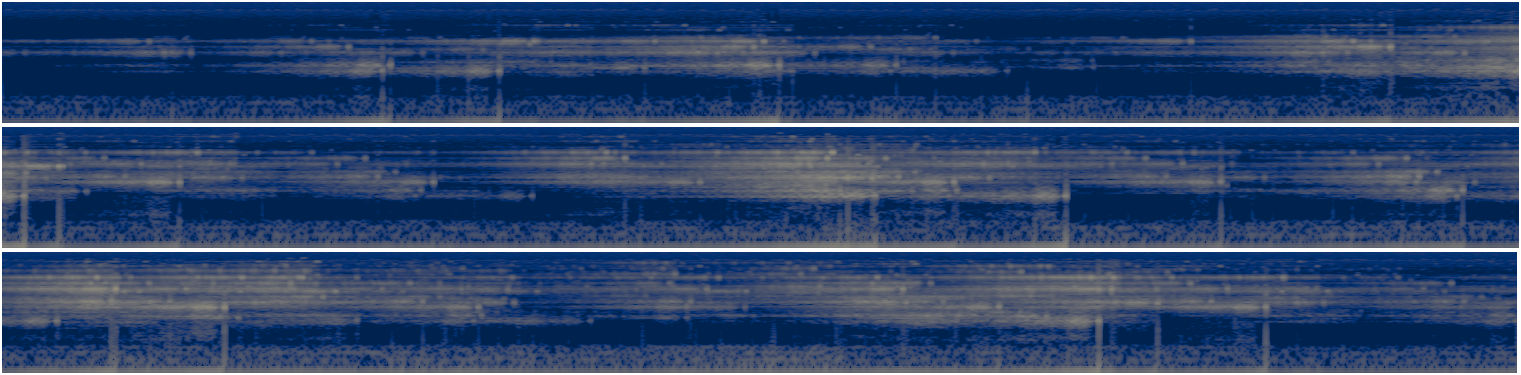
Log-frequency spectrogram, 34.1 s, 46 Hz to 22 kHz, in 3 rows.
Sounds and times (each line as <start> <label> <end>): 9.3 drone 34.1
